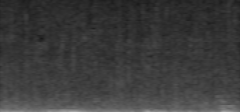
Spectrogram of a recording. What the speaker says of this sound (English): Man, the storm is bad.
